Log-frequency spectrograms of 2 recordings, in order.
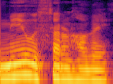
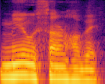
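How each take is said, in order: No difference in how they are said.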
